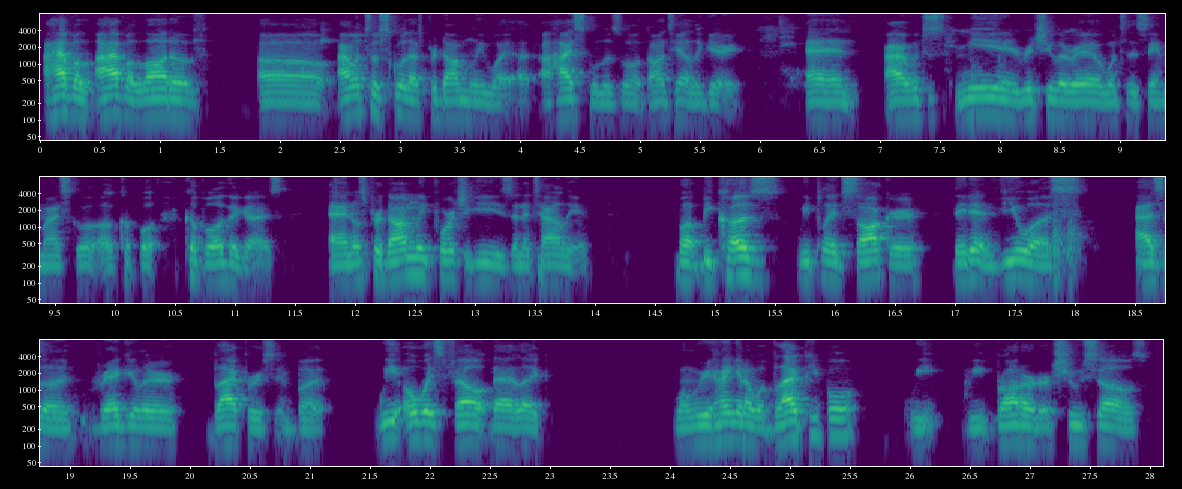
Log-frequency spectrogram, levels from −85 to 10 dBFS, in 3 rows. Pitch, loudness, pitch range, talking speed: 115 Hz, -26 LUFS, 105-120 Hz, 180 wpm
